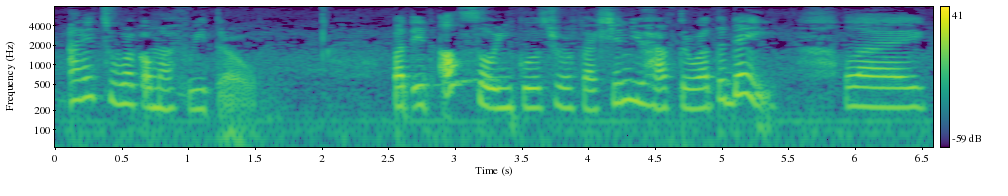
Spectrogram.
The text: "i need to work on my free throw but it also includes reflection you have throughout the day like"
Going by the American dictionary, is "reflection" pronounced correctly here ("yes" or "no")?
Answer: yes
